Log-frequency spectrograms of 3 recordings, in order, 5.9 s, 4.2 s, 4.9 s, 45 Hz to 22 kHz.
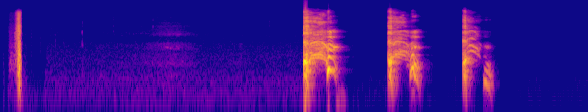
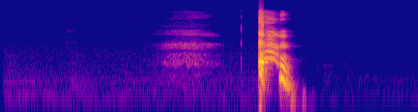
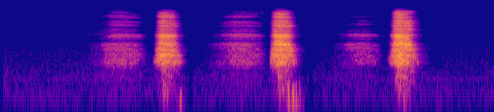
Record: {"three_cough_length": "5.9 s", "three_cough_amplitude": 32768, "three_cough_signal_mean_std_ratio": 0.23, "cough_length": "4.2 s", "cough_amplitude": 32768, "cough_signal_mean_std_ratio": 0.17, "exhalation_length": "4.9 s", "exhalation_amplitude": 22954, "exhalation_signal_mean_std_ratio": 0.3, "survey_phase": "beta (2021-08-13 to 2022-03-07)", "age": "18-44", "gender": "Female", "wearing_mask": "No", "symptom_none": true, "smoker_status": "Ex-smoker", "respiratory_condition_asthma": true, "respiratory_condition_other": false, "recruitment_source": "REACT", "submission_delay": "2 days", "covid_test_result": "Negative", "covid_test_method": "RT-qPCR", "influenza_a_test_result": "Negative", "influenza_b_test_result": "Negative"}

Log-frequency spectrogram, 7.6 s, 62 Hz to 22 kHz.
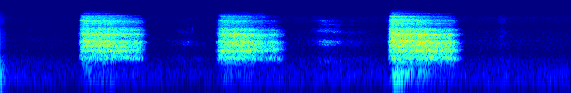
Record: {"exhalation_length": "7.6 s", "exhalation_amplitude": 10492, "exhalation_signal_mean_std_ratio": 0.46, "survey_phase": "beta (2021-08-13 to 2022-03-07)", "age": "45-64", "gender": "Male", "wearing_mask": "No", "symptom_cough_any": true, "symptom_runny_or_blocked_nose": true, "smoker_status": "Never smoked", "respiratory_condition_asthma": false, "respiratory_condition_other": false, "recruitment_source": "Test and Trace", "submission_delay": "2 days", "covid_test_result": "Positive", "covid_test_method": "RT-qPCR", "covid_ct_value": 27.6, "covid_ct_gene": "ORF1ab gene"}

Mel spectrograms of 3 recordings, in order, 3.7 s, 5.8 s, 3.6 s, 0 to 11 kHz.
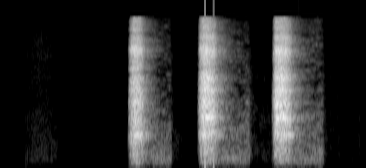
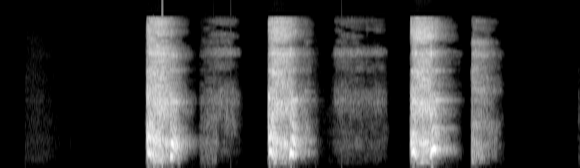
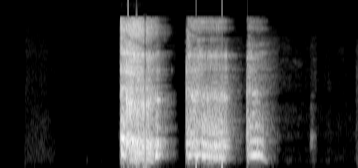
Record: {"exhalation_length": "3.7 s", "exhalation_amplitude": 29445, "exhalation_signal_mean_std_ratio": 0.28, "three_cough_length": "5.8 s", "three_cough_amplitude": 32262, "three_cough_signal_mean_std_ratio": 0.34, "cough_length": "3.6 s", "cough_amplitude": 32061, "cough_signal_mean_std_ratio": 0.4, "survey_phase": "beta (2021-08-13 to 2022-03-07)", "age": "18-44", "gender": "Female", "wearing_mask": "No", "symptom_cough_any": true, "symptom_runny_or_blocked_nose": true, "symptom_shortness_of_breath": true, "symptom_fatigue": true, "symptom_fever_high_temperature": true, "symptom_headache": true, "smoker_status": "Never smoked", "respiratory_condition_asthma": false, "respiratory_condition_other": false, "recruitment_source": "Test and Trace", "submission_delay": "1 day", "covid_test_result": "Positive", "covid_test_method": "RT-qPCR", "covid_ct_value": 27.0, "covid_ct_gene": "ORF1ab gene", "covid_ct_mean": 27.4, "covid_viral_load": "1000 copies/ml", "covid_viral_load_category": "Minimal viral load (< 10K copies/ml)"}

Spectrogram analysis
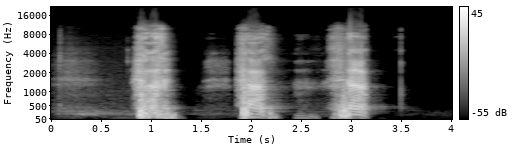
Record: {"exhalation_length": "4.0 s", "exhalation_amplitude": 32768, "exhalation_signal_mean_std_ratio": 0.37, "survey_phase": "beta (2021-08-13 to 2022-03-07)", "age": "45-64", "gender": "Male", "wearing_mask": "No", "symptom_cough_any": true, "symptom_runny_or_blocked_nose": true, "symptom_shortness_of_breath": true, "symptom_sore_throat": true, "symptom_abdominal_pain": true, "symptom_fatigue": true, "symptom_fever_high_temperature": true, "symptom_headache": true, "symptom_change_to_sense_of_smell_or_taste": true, "symptom_loss_of_taste": true, "symptom_other": true, "symptom_onset": "4 days", "smoker_status": "Ex-smoker", "respiratory_condition_asthma": false, "respiratory_condition_other": false, "recruitment_source": "Test and Trace", "submission_delay": "1 day", "covid_test_result": "Positive", "covid_test_method": "RT-qPCR", "covid_ct_value": 17.4, "covid_ct_gene": "ORF1ab gene", "covid_ct_mean": 17.7, "covid_viral_load": "1500000 copies/ml", "covid_viral_load_category": "High viral load (>1M copies/ml)"}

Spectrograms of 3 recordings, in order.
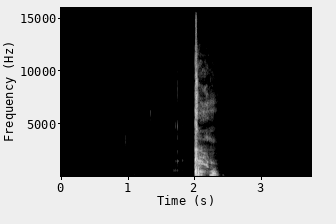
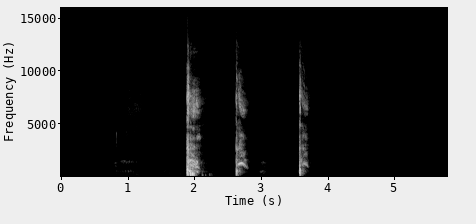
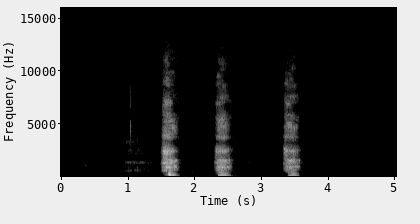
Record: {"cough_length": "3.8 s", "cough_amplitude": 32768, "cough_signal_mean_std_ratio": 0.17, "three_cough_length": "5.8 s", "three_cough_amplitude": 32419, "three_cough_signal_mean_std_ratio": 0.19, "exhalation_length": "5.0 s", "exhalation_amplitude": 17652, "exhalation_signal_mean_std_ratio": 0.27, "survey_phase": "beta (2021-08-13 to 2022-03-07)", "age": "45-64", "gender": "Male", "wearing_mask": "No", "symptom_none": true, "smoker_status": "Ex-smoker", "respiratory_condition_asthma": false, "respiratory_condition_other": false, "recruitment_source": "REACT", "submission_delay": "4 days", "covid_test_result": "Negative", "covid_test_method": "RT-qPCR", "influenza_a_test_result": "Negative", "influenza_b_test_result": "Negative"}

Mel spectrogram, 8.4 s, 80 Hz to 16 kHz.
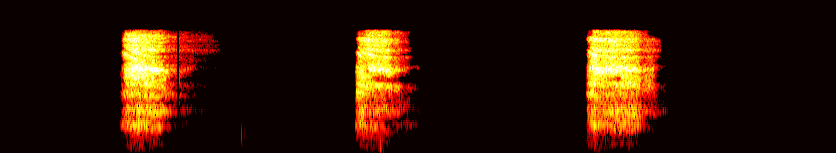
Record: {"exhalation_length": "8.4 s", "exhalation_amplitude": 22273, "exhalation_signal_mean_std_ratio": 0.33, "survey_phase": "beta (2021-08-13 to 2022-03-07)", "age": "45-64", "gender": "Female", "wearing_mask": "No", "symptom_none": true, "smoker_status": "Never smoked", "respiratory_condition_asthma": false, "respiratory_condition_other": false, "recruitment_source": "REACT", "submission_delay": "1 day", "covid_test_result": "Negative", "covid_test_method": "RT-qPCR"}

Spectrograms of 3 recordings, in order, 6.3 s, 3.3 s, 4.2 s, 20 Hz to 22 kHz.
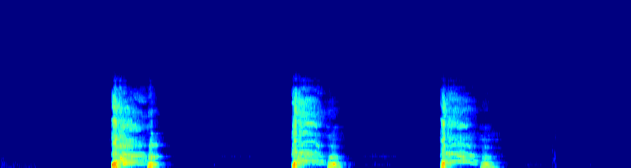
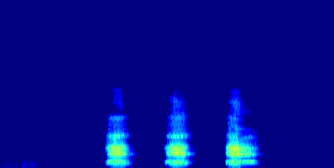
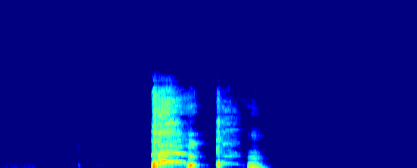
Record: {"three_cough_length": "6.3 s", "three_cough_amplitude": 23723, "three_cough_signal_mean_std_ratio": 0.31, "exhalation_length": "3.3 s", "exhalation_amplitude": 7557, "exhalation_signal_mean_std_ratio": 0.37, "cough_length": "4.2 s", "cough_amplitude": 27224, "cough_signal_mean_std_ratio": 0.3, "survey_phase": "beta (2021-08-13 to 2022-03-07)", "age": "45-64", "gender": "Female", "wearing_mask": "No", "symptom_none": true, "smoker_status": "Ex-smoker", "respiratory_condition_asthma": false, "respiratory_condition_other": false, "recruitment_source": "REACT", "submission_delay": "2 days", "covid_test_result": "Negative", "covid_test_method": "RT-qPCR"}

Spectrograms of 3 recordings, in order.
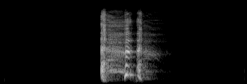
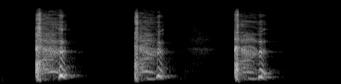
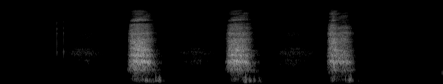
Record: {"cough_length": "2.5 s", "cough_amplitude": 20975, "cough_signal_mean_std_ratio": 0.27, "three_cough_length": "3.4 s", "three_cough_amplitude": 22922, "three_cough_signal_mean_std_ratio": 0.36, "exhalation_length": "4.4 s", "exhalation_amplitude": 7087, "exhalation_signal_mean_std_ratio": 0.32, "survey_phase": "beta (2021-08-13 to 2022-03-07)", "age": "18-44", "gender": "Female", "wearing_mask": "No", "symptom_none": true, "smoker_status": "Never smoked", "respiratory_condition_asthma": false, "respiratory_condition_other": false, "recruitment_source": "REACT", "submission_delay": "1 day", "covid_test_result": "Negative", "covid_test_method": "RT-qPCR", "influenza_a_test_result": "Negative", "influenza_b_test_result": "Negative"}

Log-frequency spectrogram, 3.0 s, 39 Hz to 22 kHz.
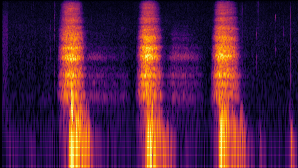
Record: {"exhalation_length": "3.0 s", "exhalation_amplitude": 10055, "exhalation_signal_mean_std_ratio": 0.34, "survey_phase": "beta (2021-08-13 to 2022-03-07)", "age": "45-64", "gender": "Male", "wearing_mask": "No", "symptom_cough_any": true, "symptom_runny_or_blocked_nose": true, "symptom_headache": true, "smoker_status": "Ex-smoker", "respiratory_condition_asthma": false, "respiratory_condition_other": false, "recruitment_source": "Test and Trace", "submission_delay": "1 day", "covid_test_result": "Positive", "covid_test_method": "LFT"}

